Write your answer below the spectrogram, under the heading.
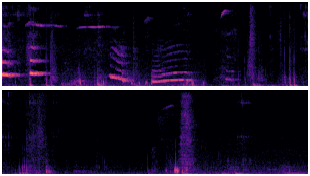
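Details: Playful young male Toy Poodle puppy that loves toys, letting out a quick run of high, falling whimpers in the first two seconds, then only soft scuffling and faint knocks.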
